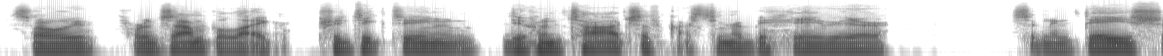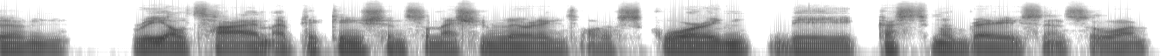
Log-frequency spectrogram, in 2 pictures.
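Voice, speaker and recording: A man, a company founder answering interview questions haltingly with frequent fillers. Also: on the low side, completely flat delivery, creaky, dry recording. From Ukraine. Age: 40s. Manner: halting, many uh fillers, non-native phrasing. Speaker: podcast guest, founder.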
